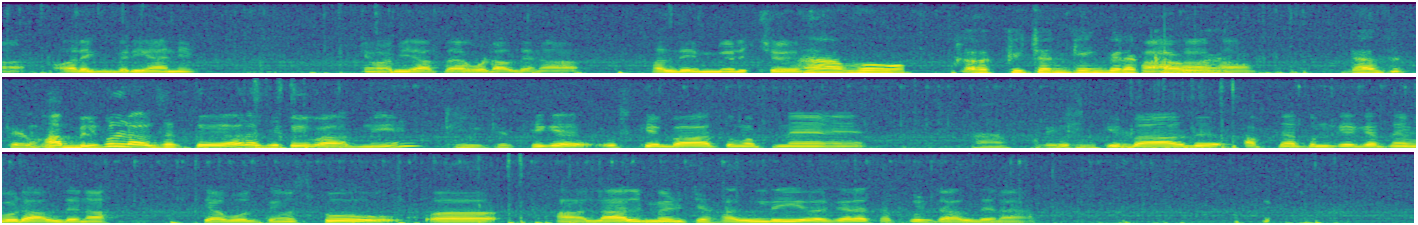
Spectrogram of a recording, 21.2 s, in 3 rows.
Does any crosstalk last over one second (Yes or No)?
No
